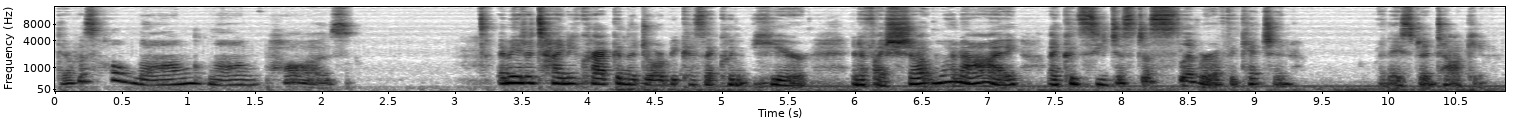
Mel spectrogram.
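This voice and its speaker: A woman narrating a first-person children's novel expressively, with dramatic pauses and hushed asides. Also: mid-range voice, creaky, a little hiss or hum, rough recording. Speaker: library story reader.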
